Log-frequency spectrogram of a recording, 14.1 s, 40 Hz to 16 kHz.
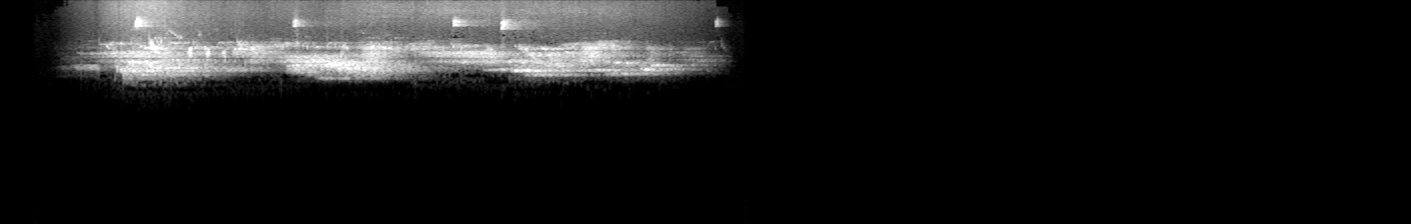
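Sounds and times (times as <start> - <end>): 
Yellow-browed Bunting calls: 0.8 - 7.2.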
